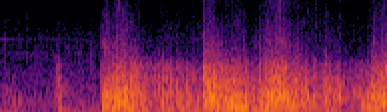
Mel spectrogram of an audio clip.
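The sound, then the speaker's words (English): A ship's starboard guns fire together in a somewhat ragged salvo: a few heavy, deep booms in quick succession, each rumbling on into the next. “An infernal din of guns broke out as we approached the channel. Well, our starboard guns can speak together after all.”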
